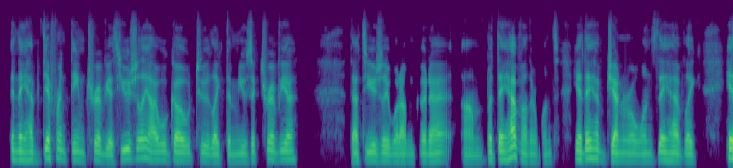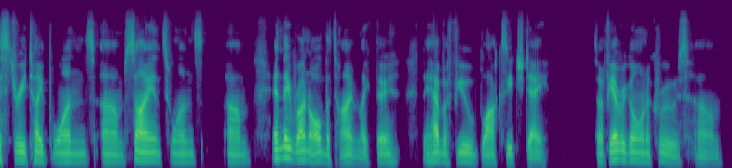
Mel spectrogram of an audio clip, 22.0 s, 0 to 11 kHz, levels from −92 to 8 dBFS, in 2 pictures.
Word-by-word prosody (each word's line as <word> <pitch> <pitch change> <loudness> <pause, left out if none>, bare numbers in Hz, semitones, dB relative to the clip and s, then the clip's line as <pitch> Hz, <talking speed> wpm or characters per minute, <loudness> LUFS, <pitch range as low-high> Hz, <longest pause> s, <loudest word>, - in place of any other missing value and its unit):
and 130 -1 -2
they 125 -1 +3
have 115 -3 -3
different 145 -4 +1
themed 120 -3 -3
trivias. 100 -6 -1
Usually, 140 +3 +1
I 115 -1 +3
will 120 0 -2
go 110 0 +2
to, 110 +3 -5
like, 100 -1 -1
the 100 - -4
music 105 +3 -5
trivia. 125 -1 0 0.8
That's - - 0
usually 110 -1 0
what 100 0 -2
I'm 100 0 -1
good 105 -1 0
at, 110 +2 0 0.2
um, 95 -1 -5
but 115 - -1
they 125 -1 +5
have 155 -1 +6
other 105 -1 -3
ones. 100 +1 -12 0.2
Yeah, 125 - +4
they 140 +2 +5
have 135 -8 -2
general 110 -2 +2
ones, 105 -2 -6
they 120 -1 +4
have, 110 -3 0
like, 105 -2 -1 0.4
history 120 -2 +3
type 110 -3 0
ones, 105 -1 -2
um, 95 -1 -2
science 115 -1 +3
ones, 105 -1 -6 0.4
um, 100 0 -3 0.3
and 140 +3 +3
they 155 -1 +8
run 125 0 +4
all 115 - +4
the - - -4
time, 95 -4 -1
like, 80 +2 -6
they 100 -2 -2 0.4
they 105 - -7
have 110 0 +4
a 105 - -2
few 110 +2 -4
blocks 95 0 0
each 100 -2 -3
day. - - -1 0.7
So, - - -4
if - - -5
you 120 - +7
ever 130 -1 +3
go 115 0 +1
on 110 -1 -2
a 100 - -5
cruise, 95 -8 -6
um, 80 0 -9
110 Hz, 180 wpm, -26 LUFS, 100-120 Hz, 0.8 s, they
